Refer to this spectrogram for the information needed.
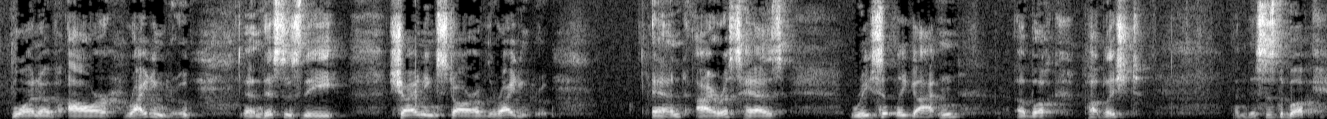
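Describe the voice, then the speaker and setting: A man hosting an interview, courteous and measured, prompting his guest with questions. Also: medium pitch, mellow, roomy sound, rough recording. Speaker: interview host. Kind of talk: casual interview.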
